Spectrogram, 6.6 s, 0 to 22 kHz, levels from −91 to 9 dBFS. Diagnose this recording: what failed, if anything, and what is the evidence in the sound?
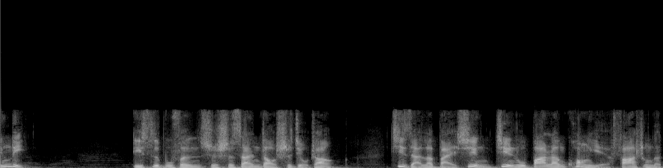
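Network stage, VoIP packet loss concealed by the speech codec: a gap fitting one lost 20 ms frame was extrapolated, leaving a brief fading smear from 6.11 to 6.15 s.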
